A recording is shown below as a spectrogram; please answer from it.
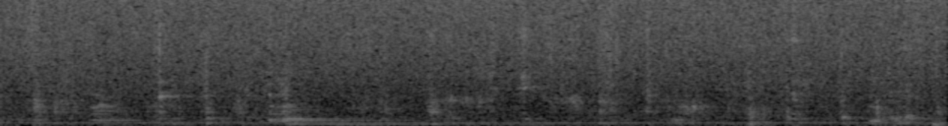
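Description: Near silence: faint ticks and small handling sounds of twine being wound tightly around a wooden tuning peg on a lyre crossbar, over a faint steady hum, with a brief faint low note about two seconds in.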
